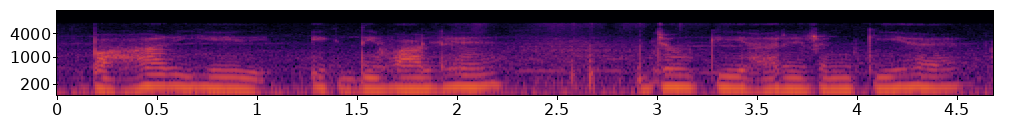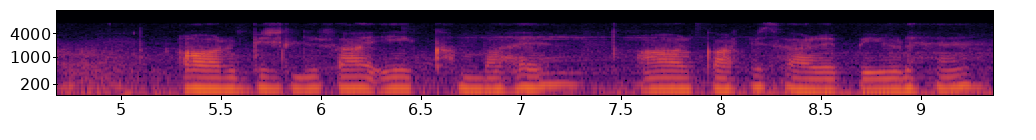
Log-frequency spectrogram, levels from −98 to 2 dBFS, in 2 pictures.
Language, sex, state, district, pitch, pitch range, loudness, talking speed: Hindi, female, Uttar Pradesh, Muzaffarnagar, 150 Hz, 145-160 Hz, -42 LUFS, 140 wpm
